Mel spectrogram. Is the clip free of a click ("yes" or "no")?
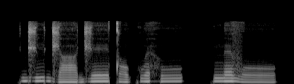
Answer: yes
